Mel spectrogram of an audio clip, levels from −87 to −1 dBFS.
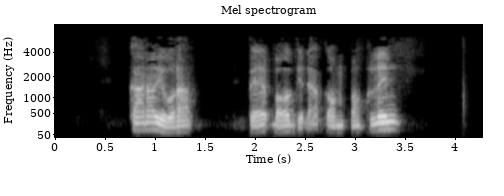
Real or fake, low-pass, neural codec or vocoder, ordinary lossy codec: fake; 7.2 kHz; codec, 16 kHz, 1.1 kbps, Voila-Tokenizer; MP3, 24 kbps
